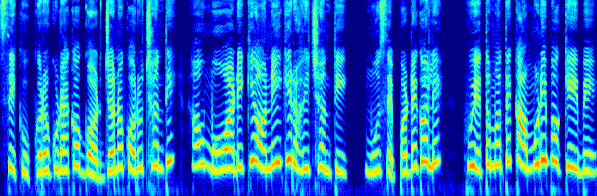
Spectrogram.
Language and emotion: Odia, fearful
